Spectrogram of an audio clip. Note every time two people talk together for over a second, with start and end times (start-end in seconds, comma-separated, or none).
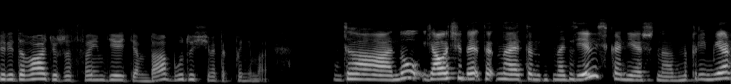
none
